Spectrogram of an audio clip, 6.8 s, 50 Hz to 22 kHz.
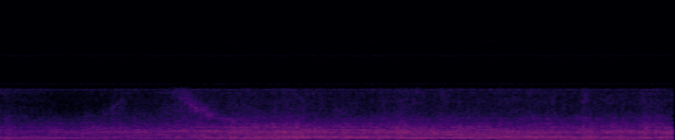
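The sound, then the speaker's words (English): Race car engine noise at Sebring during a sports car race: a steady, fairly faint drone with sustained harmonic whine at a constant level and an even pitch throughout, with no voices. “Russell Ward in 12th position, just going past us a moment or two ago”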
